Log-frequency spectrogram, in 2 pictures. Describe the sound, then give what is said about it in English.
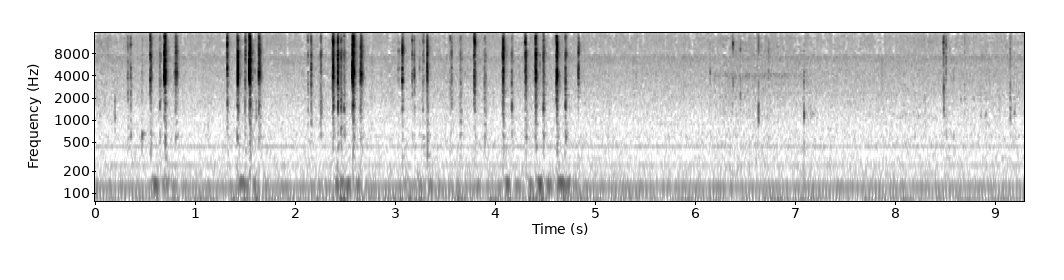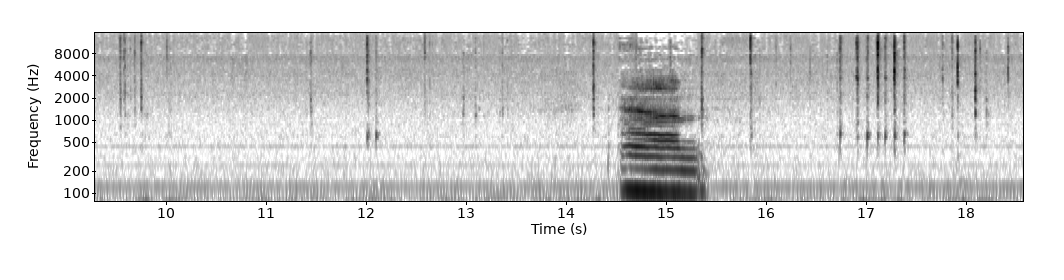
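Typing on a computer keyboard: faint, irregular clusters of quiet clicks in the first few seconds, then a long stretch of near-silence broken by one brief, louder burst near the end. “Hang on a second, let me get it typed in here.”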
